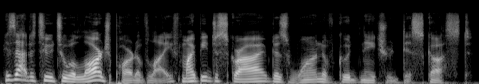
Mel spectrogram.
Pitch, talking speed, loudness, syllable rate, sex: 120 Hz, 200 wpm, -20 LUFS, 5.8 syllables/s, male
